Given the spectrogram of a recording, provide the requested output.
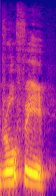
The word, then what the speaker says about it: Brophy: Eamonn Brophy rhymes with trophy.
